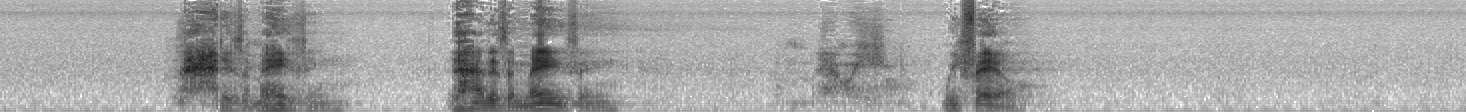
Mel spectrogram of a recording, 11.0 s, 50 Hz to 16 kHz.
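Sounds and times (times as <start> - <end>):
steady low hum: 0.0 - 11.0
man whispering: 1.3 - 2.5, 5.8 - 7.9.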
